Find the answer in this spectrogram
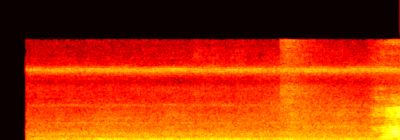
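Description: Steady room noise with a faint, constant high-pitched whine. A boy's voice starts speaking right at the end.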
